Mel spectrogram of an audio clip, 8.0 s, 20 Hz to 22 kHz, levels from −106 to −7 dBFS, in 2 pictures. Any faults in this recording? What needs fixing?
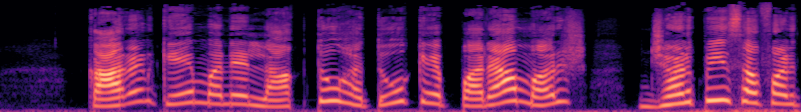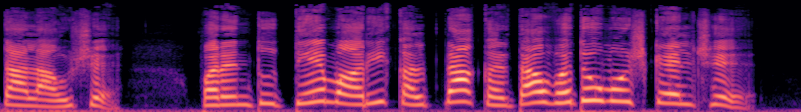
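A sudden gain jump at 0.6 s drops the speech and background noise together by about 7 dB, recovering at 0.8 s. The change is instant rather than a compressor's gradual ride, which points to a gain step likely applied without a ramp. Smooth every gain change over a few milliseconds so the level never steps between samples.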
